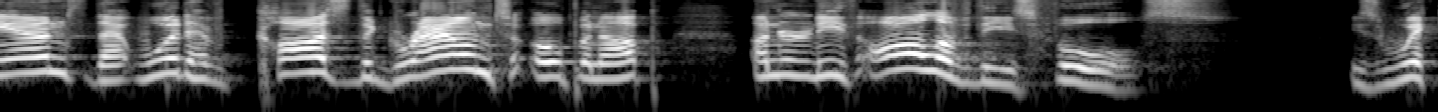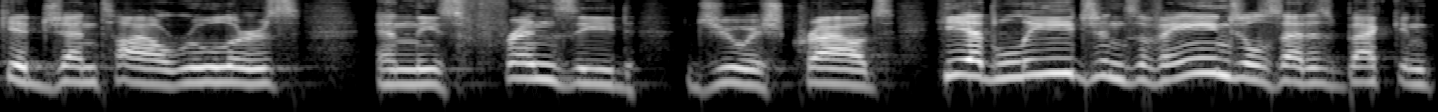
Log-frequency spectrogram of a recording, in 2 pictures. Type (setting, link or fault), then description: setting, large echoing room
